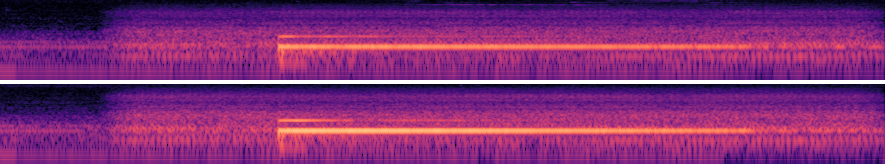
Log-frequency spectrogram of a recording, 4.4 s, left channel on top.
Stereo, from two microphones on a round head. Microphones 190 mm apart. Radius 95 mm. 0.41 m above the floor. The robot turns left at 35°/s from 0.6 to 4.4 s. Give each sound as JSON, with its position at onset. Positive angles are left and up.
{"t": 1.4, "sound": "a guitar", "azimuth_deg": -85, "distance_m": 0.7}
